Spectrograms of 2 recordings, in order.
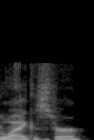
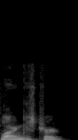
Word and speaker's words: Lancaster: good to hear somebody else pronounce Lancaster properly. Yeah. Yeah. Not the California way. How do they say Lancaster there? They say Lancaster.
